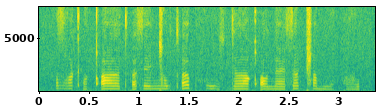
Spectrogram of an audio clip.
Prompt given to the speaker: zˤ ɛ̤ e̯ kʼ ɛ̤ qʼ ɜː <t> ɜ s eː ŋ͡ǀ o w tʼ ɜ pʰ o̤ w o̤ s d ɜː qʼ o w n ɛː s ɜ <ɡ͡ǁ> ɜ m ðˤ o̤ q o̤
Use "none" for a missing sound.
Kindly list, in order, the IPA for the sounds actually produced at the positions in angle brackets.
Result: tʼ, ǁ

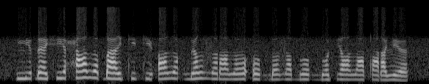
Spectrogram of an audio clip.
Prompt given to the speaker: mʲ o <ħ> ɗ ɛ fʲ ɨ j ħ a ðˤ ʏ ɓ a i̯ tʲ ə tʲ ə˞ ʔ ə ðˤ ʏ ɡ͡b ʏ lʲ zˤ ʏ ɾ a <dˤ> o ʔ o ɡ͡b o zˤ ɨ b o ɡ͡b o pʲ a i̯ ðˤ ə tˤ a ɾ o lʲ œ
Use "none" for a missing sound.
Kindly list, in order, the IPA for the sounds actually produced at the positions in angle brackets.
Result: none, ðˤ

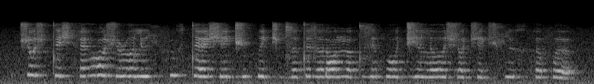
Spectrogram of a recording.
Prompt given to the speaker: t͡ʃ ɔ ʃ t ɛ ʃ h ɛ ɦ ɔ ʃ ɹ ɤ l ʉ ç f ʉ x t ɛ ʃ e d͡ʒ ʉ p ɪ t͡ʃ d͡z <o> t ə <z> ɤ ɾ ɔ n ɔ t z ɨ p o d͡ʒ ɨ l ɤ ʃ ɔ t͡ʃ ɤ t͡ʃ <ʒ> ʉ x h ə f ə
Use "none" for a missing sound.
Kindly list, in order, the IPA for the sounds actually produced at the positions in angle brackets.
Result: ɤ, z, ç

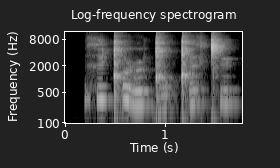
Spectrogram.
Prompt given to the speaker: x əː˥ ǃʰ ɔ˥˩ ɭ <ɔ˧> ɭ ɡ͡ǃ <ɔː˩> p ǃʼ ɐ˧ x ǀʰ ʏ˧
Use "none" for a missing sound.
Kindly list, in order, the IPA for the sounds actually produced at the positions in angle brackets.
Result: ɔ˧, ɔː˩

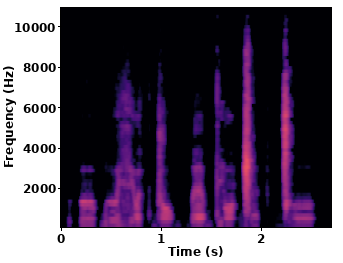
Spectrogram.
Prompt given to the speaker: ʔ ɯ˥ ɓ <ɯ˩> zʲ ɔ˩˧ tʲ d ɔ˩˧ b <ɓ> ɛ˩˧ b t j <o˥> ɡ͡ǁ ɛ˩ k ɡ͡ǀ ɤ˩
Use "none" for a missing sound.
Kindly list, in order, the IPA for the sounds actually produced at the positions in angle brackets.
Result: ɯ˩˧, ɓ, ɔ˥

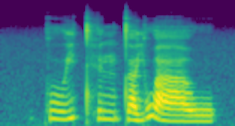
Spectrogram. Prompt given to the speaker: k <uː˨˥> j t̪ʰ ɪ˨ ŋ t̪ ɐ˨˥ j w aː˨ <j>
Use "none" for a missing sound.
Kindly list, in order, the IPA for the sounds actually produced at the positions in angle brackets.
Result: uː˨˥, w

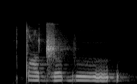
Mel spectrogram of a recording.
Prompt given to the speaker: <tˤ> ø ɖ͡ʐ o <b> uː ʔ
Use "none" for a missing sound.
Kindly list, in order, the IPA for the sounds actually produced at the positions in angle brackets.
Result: tˤ, b

